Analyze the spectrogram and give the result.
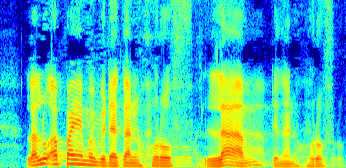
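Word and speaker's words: لام: Mungkin secara bacaan tidak terlalu sulit ya huruf lam ini, karena dia mirip dengan huruf L.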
